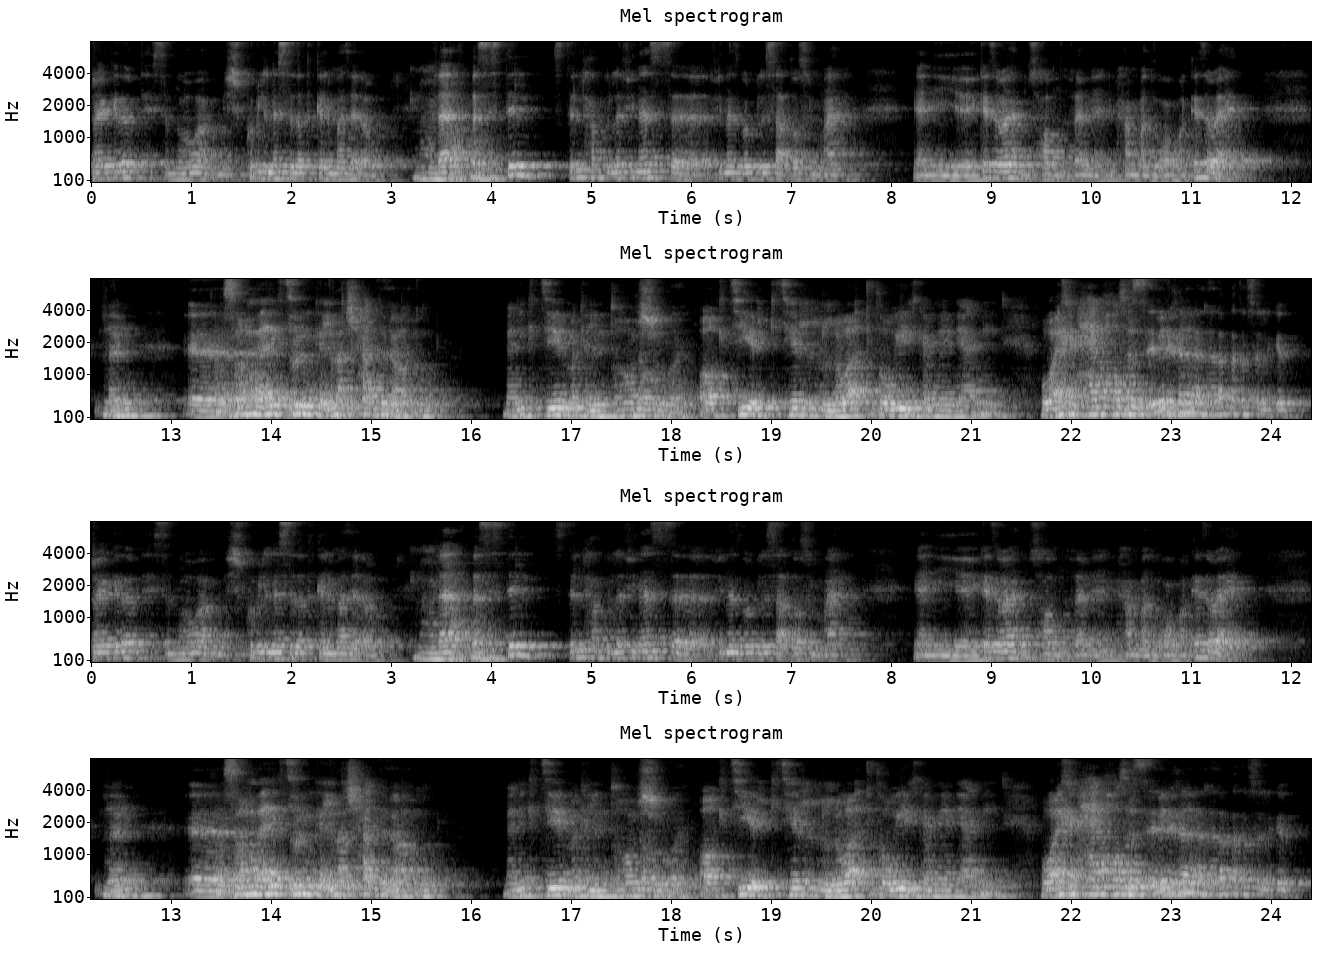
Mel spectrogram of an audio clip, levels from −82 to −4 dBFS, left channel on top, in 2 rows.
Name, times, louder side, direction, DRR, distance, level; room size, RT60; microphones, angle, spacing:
voice 1, 0.0-2.9 3.4-4.4 4.8-12.6 13.1-15.7 17.6-18.1 22.5-24.2, left 1 dB, 55° left, 1 dB, 0.5 m, -32 dB
voice 2, 3.2-3.9 12.3-12.6 13.4-15.5 16.3-23.2, equal, 15° left, -6 dB, 0.6 m, -27 dB
2.8 x 2.1 x 3.2 m, 1.1 s
head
